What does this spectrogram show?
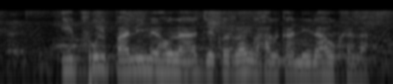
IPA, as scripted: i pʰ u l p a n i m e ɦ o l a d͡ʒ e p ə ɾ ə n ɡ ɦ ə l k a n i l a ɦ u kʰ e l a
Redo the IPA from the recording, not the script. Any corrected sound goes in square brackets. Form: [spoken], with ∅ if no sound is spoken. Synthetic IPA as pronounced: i pʰ u l p a n i m e ɦ o l a d͡ʒ e [k] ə ɾ ə [ŋ] ɡ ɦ ə l k a n i l a ɦ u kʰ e l a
